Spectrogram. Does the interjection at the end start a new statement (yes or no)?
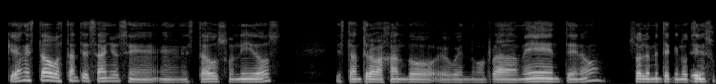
no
